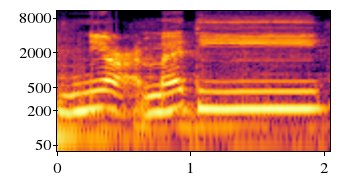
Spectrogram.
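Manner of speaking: نعمتی slow, its ع voiced clearly from the throat; نعمتی chanted with a distinct ع; clear ain. Shown as a demonstration. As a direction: model the ع of نعمتی slowly and clearly. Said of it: "آئین کا مخرج کیسے ہوتا ہے".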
